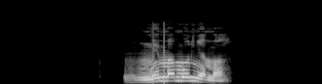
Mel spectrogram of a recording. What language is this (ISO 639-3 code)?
bri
